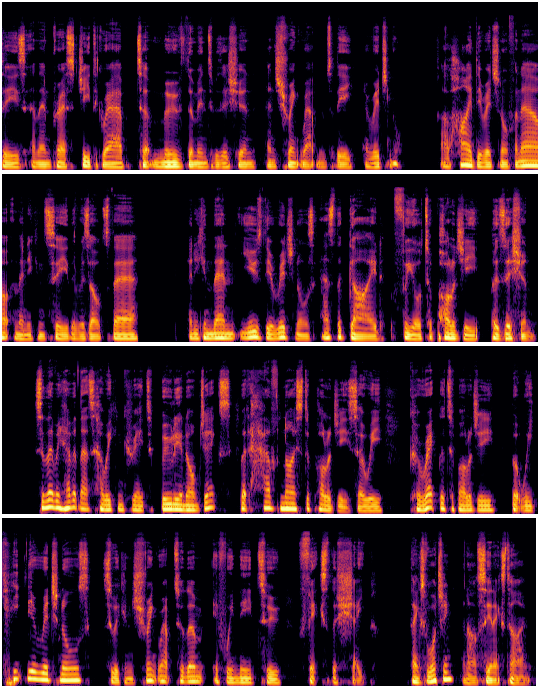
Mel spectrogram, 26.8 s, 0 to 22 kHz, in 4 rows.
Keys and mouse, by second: 0.4 1, 0.7 click, 1.0 middle click, 2.0 g, 4.4 click, 4.6 middle click, 7.1 click, 7.5 Tab, 8.2-10.1 middle drag, 14.5-17.5 middle drag.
